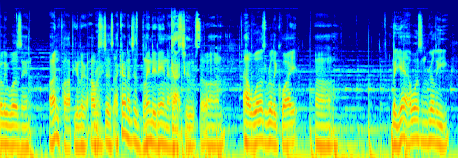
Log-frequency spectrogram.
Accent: Atlanta, Georgia, United States; born there; also born or lived in Bronx, New York; I was born in Atlanta.

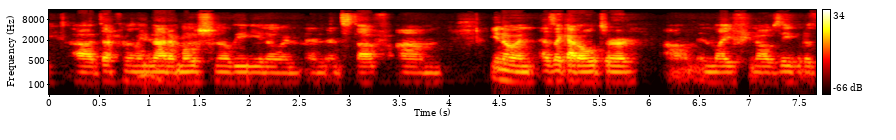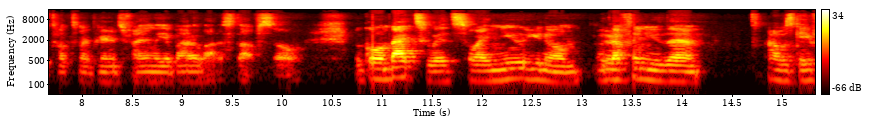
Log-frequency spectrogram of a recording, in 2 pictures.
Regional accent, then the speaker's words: Virginia, United States; I was raised in Virginia. I went to some of my elementary, my middle school, and my high school.

